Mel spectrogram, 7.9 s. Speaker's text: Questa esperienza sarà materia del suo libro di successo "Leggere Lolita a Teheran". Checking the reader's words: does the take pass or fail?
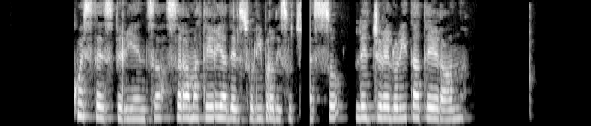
pass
